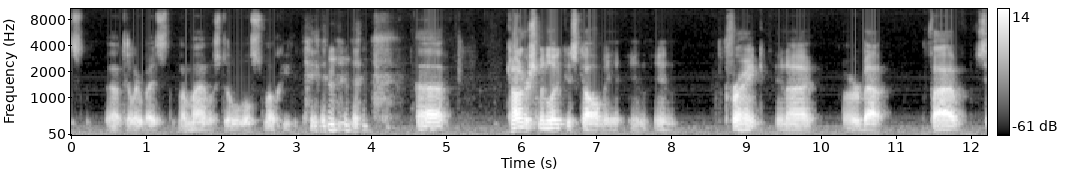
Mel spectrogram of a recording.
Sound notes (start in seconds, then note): 3.1 laughter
